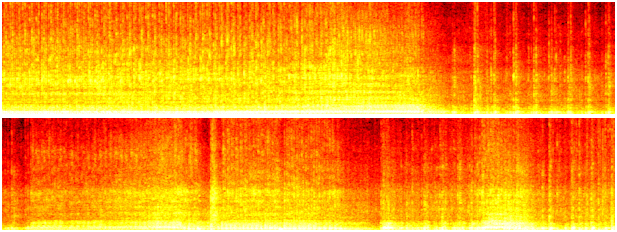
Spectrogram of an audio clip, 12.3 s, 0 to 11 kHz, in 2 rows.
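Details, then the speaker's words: Turbocharged Honda VFR800 (Temu turbo) with replacement throttle bodies fitted, no warning lights, warmed up: ragged pops and stumbles, spluttering and cutting out once too much throttle is applied; spark plugs may have some oil. Previously started and idled but wouldn't rev. "It kind of sounds like it's okay, but once you apply too much throttle, it's not interested. It will just cut out, it will splutter."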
